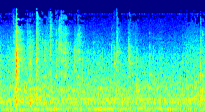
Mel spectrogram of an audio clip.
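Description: A few light metallic clicks and clinks, mostly in the first second and a half, from the hardware of a small Balenciaga crossbody bag's strap as it is pulled on over the head.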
